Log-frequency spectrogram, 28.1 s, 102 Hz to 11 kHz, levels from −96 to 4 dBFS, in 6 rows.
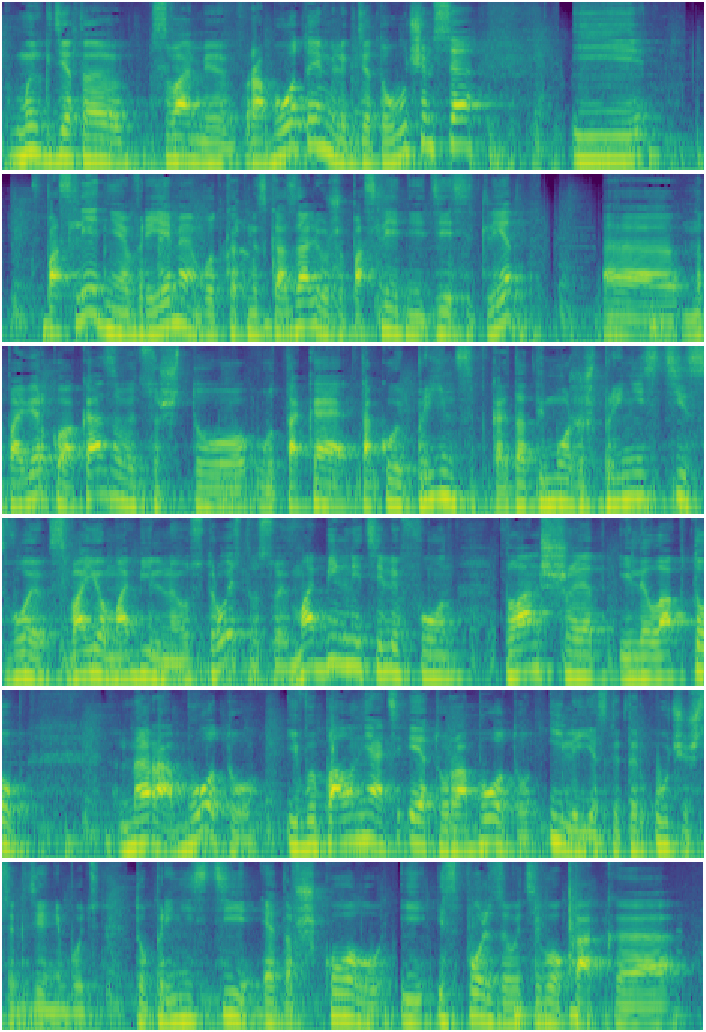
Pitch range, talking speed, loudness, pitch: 110-145 Hz, 135 wpm, -15 LUFS, 120 Hz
